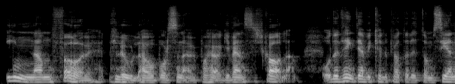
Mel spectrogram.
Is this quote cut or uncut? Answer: cut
